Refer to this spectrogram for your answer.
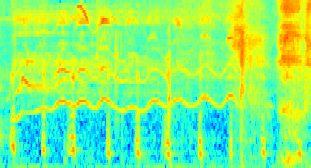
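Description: A small dog wheezes in quick, rhythmic rasping pulses, about eight in a row, with a thin wavering whistle running over them, fairly quiet, ending in a rougher snort.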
